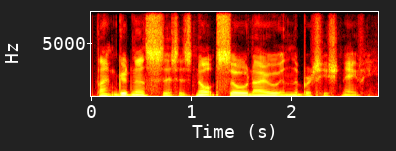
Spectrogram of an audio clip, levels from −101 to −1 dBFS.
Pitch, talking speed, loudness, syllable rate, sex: 95 Hz, 230 wpm, -18 LUFS, 5.2 syllables/s, male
